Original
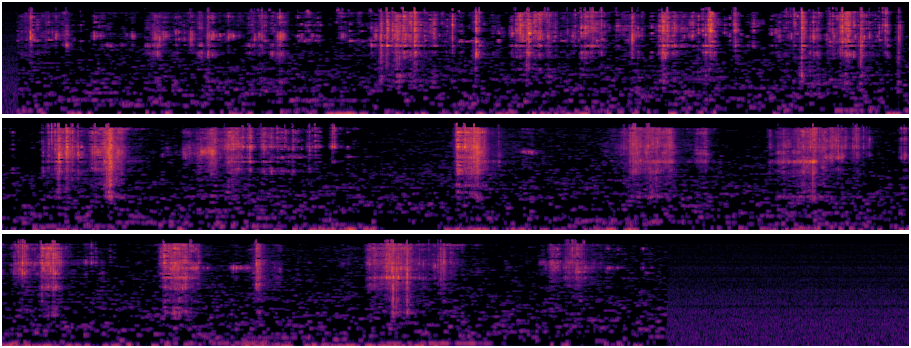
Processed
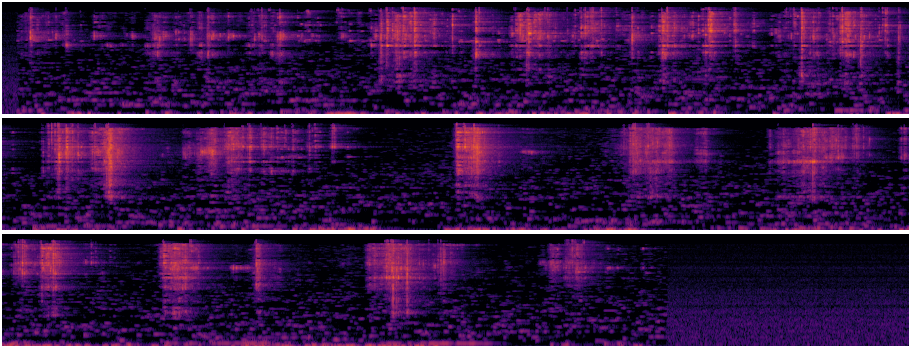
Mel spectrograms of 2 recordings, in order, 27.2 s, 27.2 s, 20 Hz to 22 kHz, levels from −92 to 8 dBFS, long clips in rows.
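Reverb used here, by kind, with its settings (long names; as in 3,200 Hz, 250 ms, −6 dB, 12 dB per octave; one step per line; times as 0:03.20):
coupled-rooms reverb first 0.67 s, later 2.4 s, from −21 dB, DRR 12 dB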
